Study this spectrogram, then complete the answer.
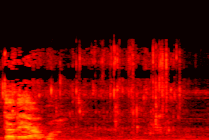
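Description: Liquid pours into a cup.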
